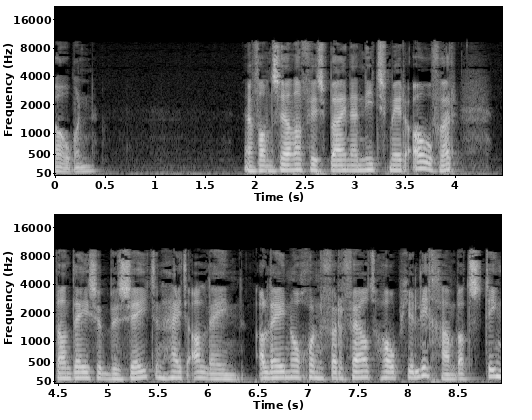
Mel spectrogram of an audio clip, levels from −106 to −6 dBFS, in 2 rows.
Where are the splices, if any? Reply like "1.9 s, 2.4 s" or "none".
2.1 s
